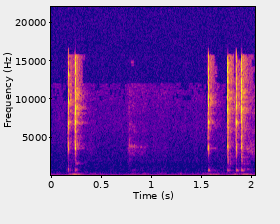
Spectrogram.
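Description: Near silence broken by a few faint, short clicks: one just after the start and a quick cluster of three or four near the end.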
